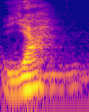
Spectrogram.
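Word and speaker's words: יה: Et ça se prononce, selon les Juifs, le premier terme que je vais mettre en bas, sa prononciation se lit I et l'autre se lit AH. Je vais expliquer simplement. Et lorsque on va regrouper à la normale, ça se transforme en Ya, que nous allons écrire ici.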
